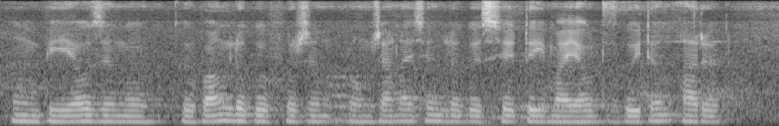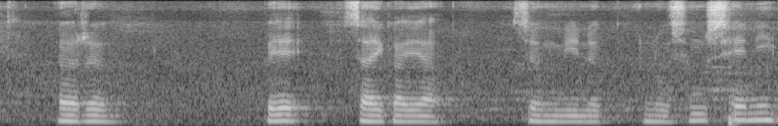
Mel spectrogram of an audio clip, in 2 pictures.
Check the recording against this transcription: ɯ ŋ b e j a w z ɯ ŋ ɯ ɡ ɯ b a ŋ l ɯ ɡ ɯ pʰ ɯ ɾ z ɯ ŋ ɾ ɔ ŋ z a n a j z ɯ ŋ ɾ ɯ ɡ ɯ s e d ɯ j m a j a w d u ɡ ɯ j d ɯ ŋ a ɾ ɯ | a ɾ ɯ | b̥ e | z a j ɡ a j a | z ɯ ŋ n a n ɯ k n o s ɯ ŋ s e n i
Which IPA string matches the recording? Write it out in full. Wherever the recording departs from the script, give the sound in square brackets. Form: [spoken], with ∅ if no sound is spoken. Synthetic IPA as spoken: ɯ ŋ b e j a w z ɯ ŋ ɯ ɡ ɯ b a ŋ l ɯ ɡ ɯ pʰ ɯ ɾ z ɯ ŋ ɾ ɔ ŋ z a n a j z ɯ ŋ [l] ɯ ɡ ɯ s e d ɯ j m a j a w d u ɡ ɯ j d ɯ ŋ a ɾ ɯ | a ɾ ɯ | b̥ e | z a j ɡ a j a | z ɯ ŋ n [i] n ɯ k n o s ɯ ŋ s e n i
